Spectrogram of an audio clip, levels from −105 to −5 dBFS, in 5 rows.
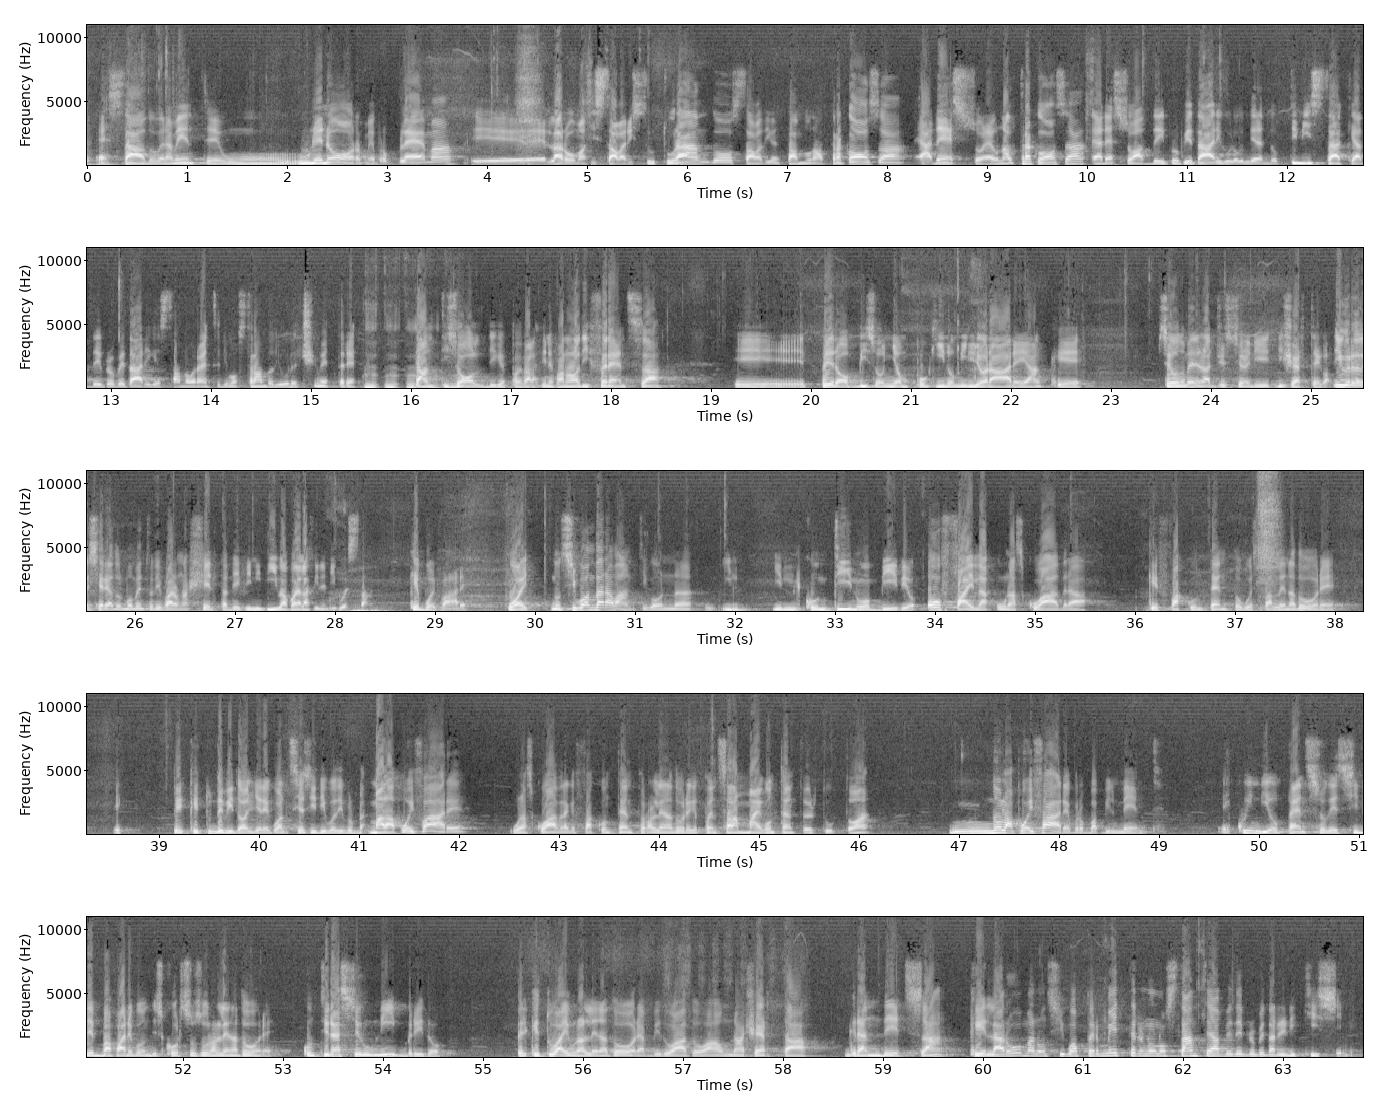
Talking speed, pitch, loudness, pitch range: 170 wpm, 115 Hz, -18 LUFS, 100-140 Hz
